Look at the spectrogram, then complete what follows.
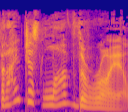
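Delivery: put-on dated, old-fashioned grandmotherly voice. Asked to say a sentence in another voice, a guest uses an old-fashioned grandmother voice. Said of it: "You sound like my grandmother".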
